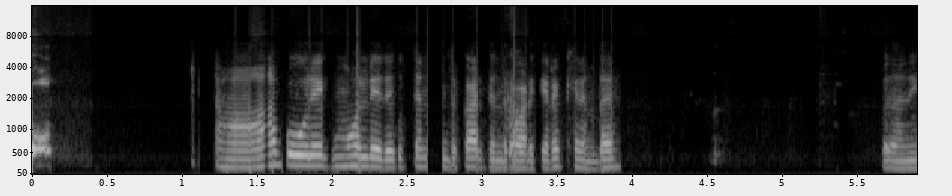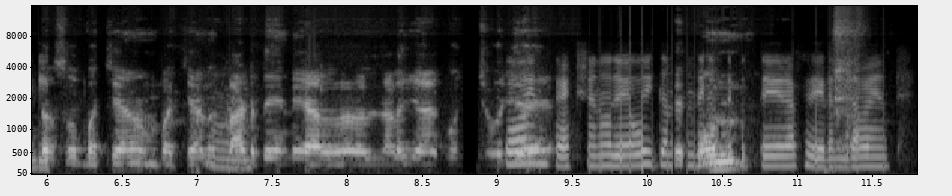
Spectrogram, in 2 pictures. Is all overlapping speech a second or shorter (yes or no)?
yes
